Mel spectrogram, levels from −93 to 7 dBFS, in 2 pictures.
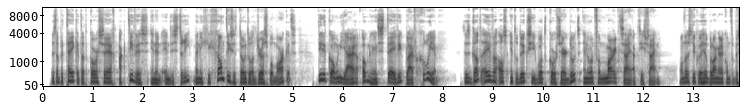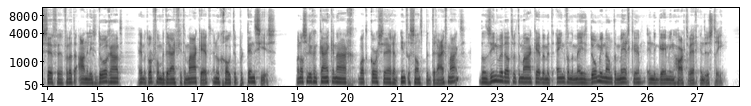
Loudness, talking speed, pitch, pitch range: -23 LUFS, 220 wpm, 110 Hz, 105-125 Hz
